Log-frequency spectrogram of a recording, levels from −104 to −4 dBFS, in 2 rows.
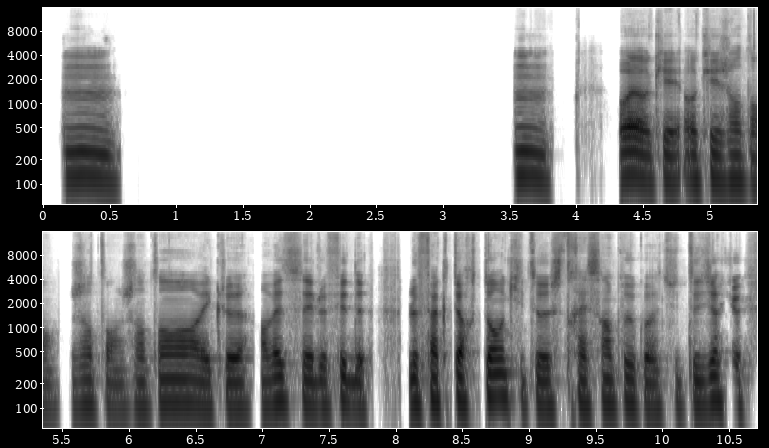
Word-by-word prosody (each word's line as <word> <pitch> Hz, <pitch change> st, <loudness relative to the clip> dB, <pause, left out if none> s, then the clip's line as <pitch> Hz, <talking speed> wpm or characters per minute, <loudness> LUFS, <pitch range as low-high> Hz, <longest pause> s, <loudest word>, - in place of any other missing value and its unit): Mmh. 125 Hz, -3 st, -1 dB, 3.0 s
Mmh. 125 Hz, -2 st, 0 dB, 0.5 s
Ouais, 130 Hz, +1 st, +7 dB
OK 115 Hz, -2 st, +2 dB
OK 115 Hz, 0 st, -2 dB
j'entends 110 Hz, -3 st, -3 dB
j'entends 105 Hz, -2 st, -4 dB
j'entends 115 Hz, +3 st, +1 dB
avec 100 Hz, -2 st, -1 dB
le 105 Hz, -1 st, +3 dB
en 105 Hz, -, 0 dB
fait, 120 Hz, -, +5 dB
c'est 115 Hz, -2 st, +1 dB
le 110 Hz, 0 st, -1 dB
fait 120 Hz, +4 st, 0 dB
de 105 Hz, -2 st, -1 dB, 0.3 s
le 115 Hz, -, +2 dB
facteur 115 Hz, +1 st, +2 dB
temps 135 Hz, -1 st, +5 dB
qui 130 Hz, -6 st, -8 dB
te 110 Hz, -1 st, +2 dB
stresse 110 Hz, +1 st, -2 dB
un 115 Hz, -, +3 dB
peu, 115 Hz, +1 st, 0 dB
quoi. 105 Hz, -2 st, 0 dB
Tu 100 Hz, +1 st, -11 dB
te 110 Hz, -, -3 dB
dire 125 Hz, +3 st, +2 dB
que, 120 Hz, -, -3 dB
110 Hz, 160 wpm, -22 LUFS, 105-120 Hz, 3.0 s, Ouais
